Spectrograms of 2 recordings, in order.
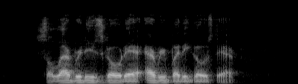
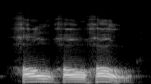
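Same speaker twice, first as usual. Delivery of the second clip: louder, higher mock Santa laugh; imitating Rocky's correction; 5 semitones higher, 6 dB louder, much slower than usual. Rocky tells Santa the right line, hammed-up. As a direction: bellow it like a proper Santa. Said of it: "I think you're supposed to say".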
